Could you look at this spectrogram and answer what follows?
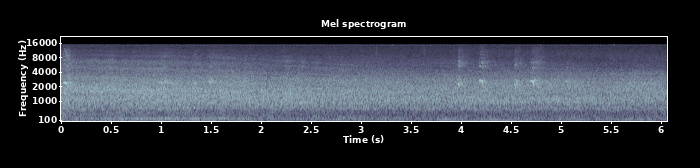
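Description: Steady drone of city road traffic with a low engine hum, over which gulls give several short calls: a few in the first second and a half, and a cluster about four to five seconds in.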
